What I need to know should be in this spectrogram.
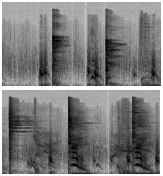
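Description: Weapons clash and clatter in close fighting.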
